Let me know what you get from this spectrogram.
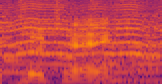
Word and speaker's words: Boutet: Could you please pronounce the T? That would be really nice. – Mr. Boutet.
